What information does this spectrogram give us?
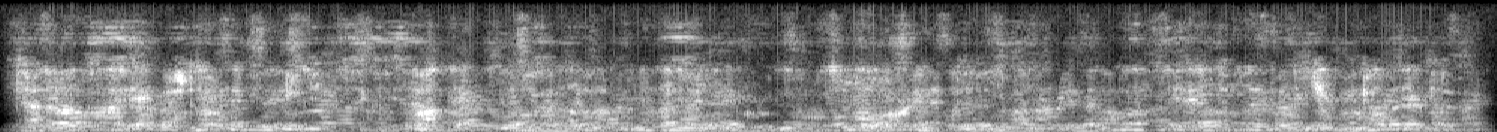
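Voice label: male4 live recording 250ms 5cm, underdetermined; SiSEC11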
